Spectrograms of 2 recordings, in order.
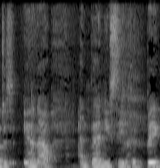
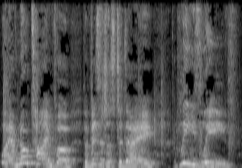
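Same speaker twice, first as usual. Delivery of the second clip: higher-pitched, imperious dismissal of visitors; Grandmaster's booming voice; 5 semitones higher than usual. Acted. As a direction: send the intruders away grandly. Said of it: "and the voice says".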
